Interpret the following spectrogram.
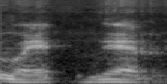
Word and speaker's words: where: Ini bacanya bukan wir ya. Tapi where.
